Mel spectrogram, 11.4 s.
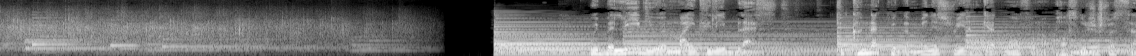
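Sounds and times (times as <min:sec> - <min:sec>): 
audience applause: 0:00.0 - 0:04.4
speech: 0:05.9 - 0:08.0, 0:08.6 - 0:11.3.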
